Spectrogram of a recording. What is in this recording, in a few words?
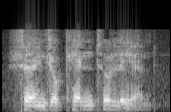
meet, lowsaxon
